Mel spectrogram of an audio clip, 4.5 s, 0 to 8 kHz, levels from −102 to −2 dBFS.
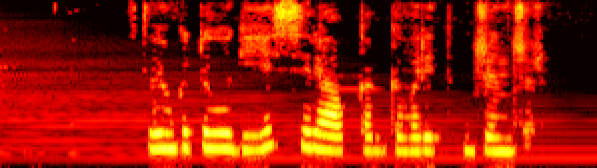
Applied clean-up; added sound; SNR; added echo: classical method spectral subtraction.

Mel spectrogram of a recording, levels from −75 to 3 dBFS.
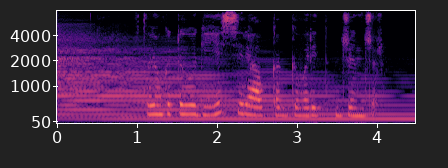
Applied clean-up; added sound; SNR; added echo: none; Guitar; 4 dB; none.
